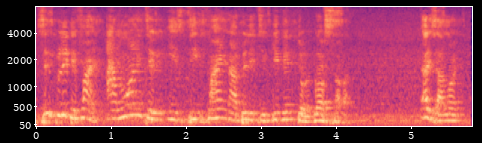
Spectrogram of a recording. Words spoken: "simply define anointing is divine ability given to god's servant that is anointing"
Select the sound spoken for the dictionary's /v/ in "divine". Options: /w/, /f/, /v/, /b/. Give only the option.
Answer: /f/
